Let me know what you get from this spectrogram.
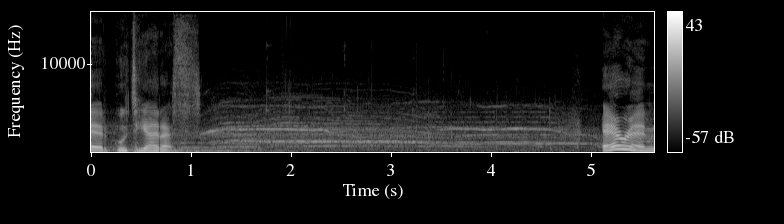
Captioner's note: audience cheering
